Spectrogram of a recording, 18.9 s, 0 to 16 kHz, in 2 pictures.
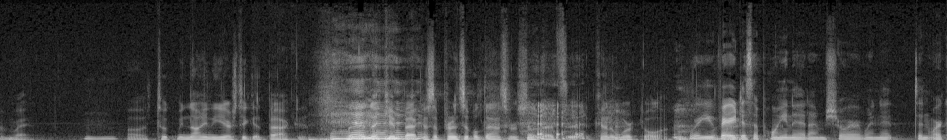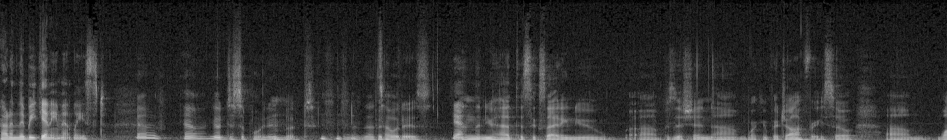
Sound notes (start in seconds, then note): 4.8 chuckle; 4.9 chuckles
